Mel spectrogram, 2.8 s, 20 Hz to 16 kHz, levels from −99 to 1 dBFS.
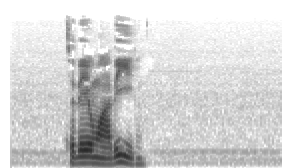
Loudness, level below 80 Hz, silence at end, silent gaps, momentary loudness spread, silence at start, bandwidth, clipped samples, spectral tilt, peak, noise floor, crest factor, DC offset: -22 LUFS; -78 dBFS; 1.4 s; none; 11 LU; 0.65 s; 11 kHz; under 0.1%; -6 dB/octave; -8 dBFS; -63 dBFS; 20 dB; under 0.1%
